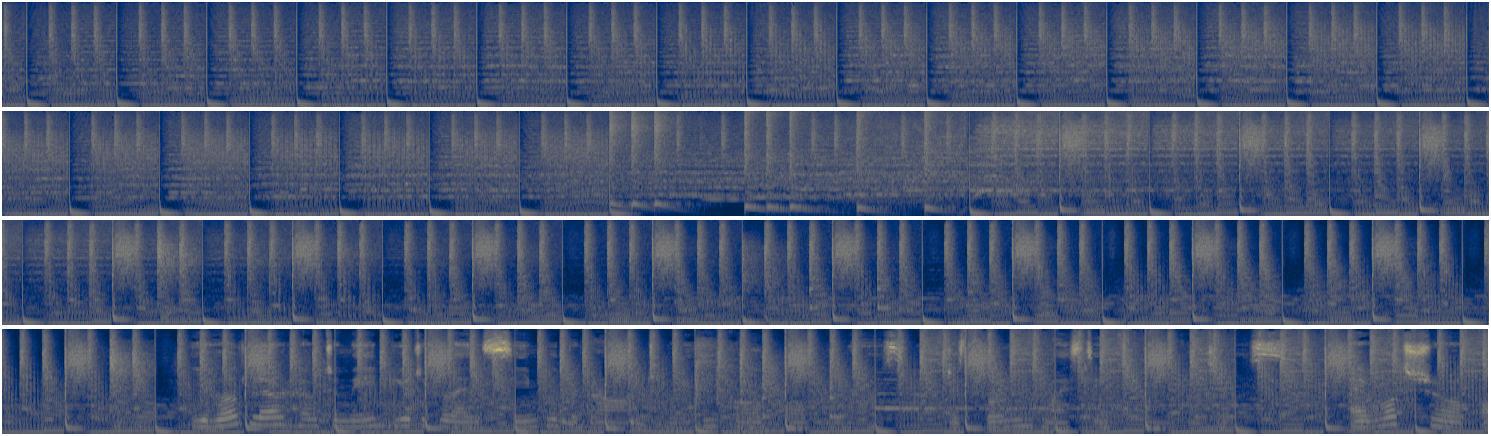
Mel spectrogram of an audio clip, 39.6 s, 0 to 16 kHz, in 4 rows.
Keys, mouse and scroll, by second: 0.5 click, 3.7 click, 6.6 click, 7.7-10.1 typing, 11.5 click, 11.6 ctrl+c, 11.9 click, 12.6 click, 13.3 click, 13.5 ctrl+v, 13.9 click, 14.7 click, 15.6 click, 15.8 ctrl+v, 16.2 click, 17.0 click, 18.1 click, 20.5 click, 21.5 click, 23.5-24.7 typing, 25.9 click, 26.4-27.7 typing, 29.5 click, 29.8 click, 31.7 click, 32.1 click, 32.6 click, 33.3 click, 35.6-36.6 typing, 37.3 Tab, 37.7-38.3 typing, 38.8 Tab, 39.4 click.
